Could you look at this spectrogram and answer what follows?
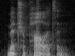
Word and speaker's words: metropolitan: Now I think it might be tempting to read that line and want to say metropolitan and really bring out the third syllable, as you might say in normal speech. But the surrounding meter requires you to slow down with this word, because otherwise it'll jar the meter.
